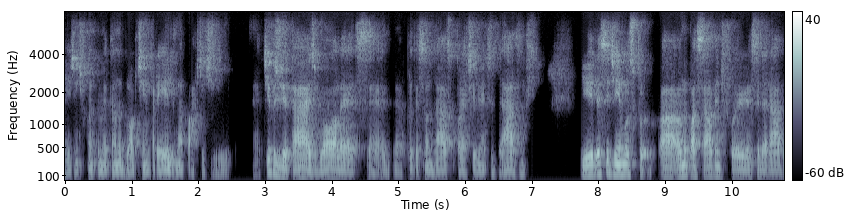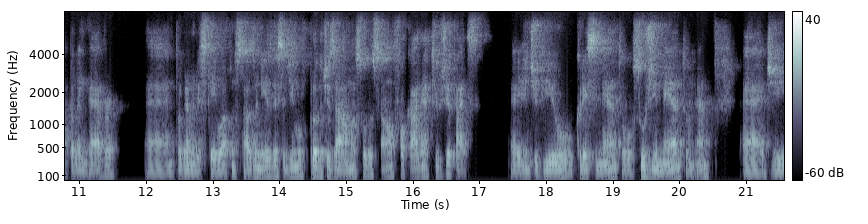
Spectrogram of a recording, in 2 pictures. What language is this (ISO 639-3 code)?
por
